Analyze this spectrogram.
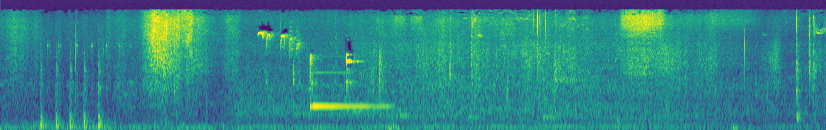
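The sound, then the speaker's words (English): A quick series of about six firm, loud knocks on a front door in Salisbury, followed by quiet background hum and a brief ringing chime a few seconds later. “I essentially just kind of knocked on a lot of doors.”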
